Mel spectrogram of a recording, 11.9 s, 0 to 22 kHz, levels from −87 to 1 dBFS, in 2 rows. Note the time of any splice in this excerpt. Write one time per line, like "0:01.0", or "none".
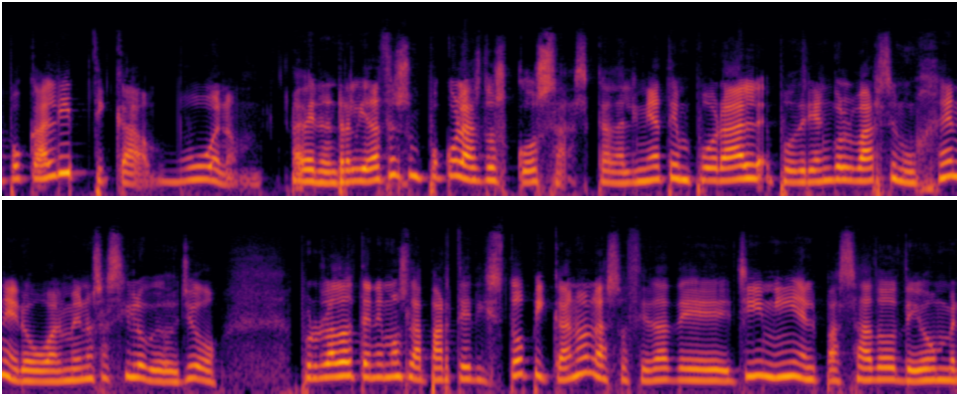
0:01.7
